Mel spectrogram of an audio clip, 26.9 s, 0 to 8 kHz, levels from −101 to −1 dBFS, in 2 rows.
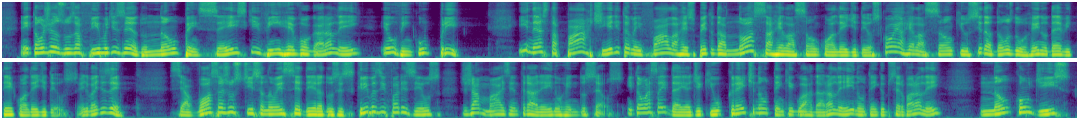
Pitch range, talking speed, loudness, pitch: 130-185 Hz, 195 wpm, -18 LUFS, 145 Hz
